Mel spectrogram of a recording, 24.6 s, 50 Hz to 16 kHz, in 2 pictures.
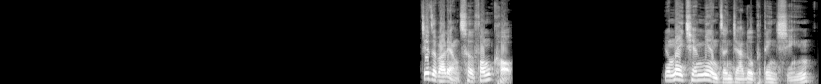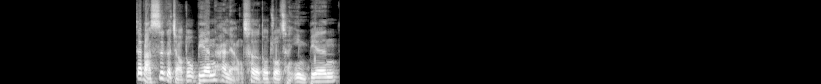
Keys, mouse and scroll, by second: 1.0 click, 1.6 KP_7, 2.5 shift+click, 4.0 click, 4.9 shift+click, 5.6 middle click, 6.2 click, 8.4 f, 9.1 click, 10.2 i, 11.9 click, 13.2 shift+click, 14.5 click, 16.6 alt+shift+click, 17.3 middle click, 18.4 middle click, 20.4 middle click, 21.4 middle click, 22.7 middle click, 23.3 alt+click, 24.4 alt+click.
